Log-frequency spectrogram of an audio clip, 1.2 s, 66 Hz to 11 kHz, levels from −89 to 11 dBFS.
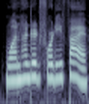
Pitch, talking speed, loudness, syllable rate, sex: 225 Hz, 200 wpm, -15 LUFS, 6.5 syllables/s, female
